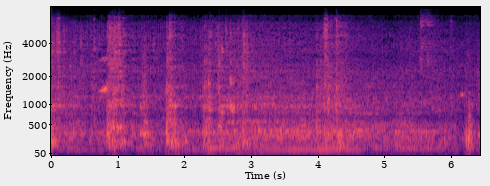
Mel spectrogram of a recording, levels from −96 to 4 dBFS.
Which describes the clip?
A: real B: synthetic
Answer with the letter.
A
